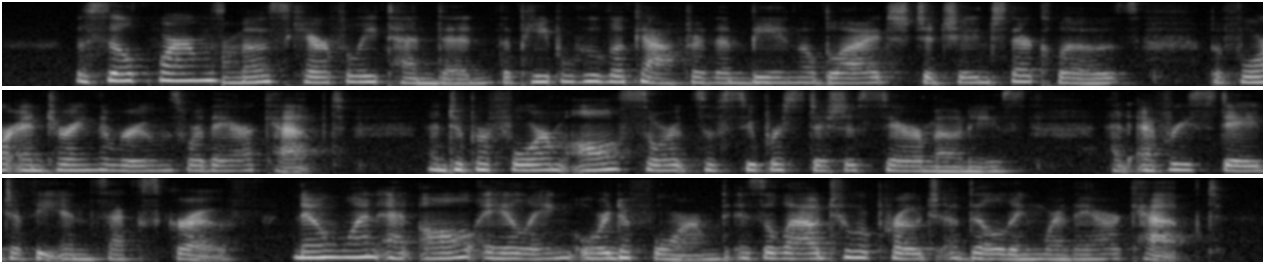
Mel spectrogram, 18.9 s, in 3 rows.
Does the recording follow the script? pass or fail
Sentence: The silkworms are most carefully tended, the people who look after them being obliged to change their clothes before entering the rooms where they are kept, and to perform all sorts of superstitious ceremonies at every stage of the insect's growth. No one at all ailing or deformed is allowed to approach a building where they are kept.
fail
